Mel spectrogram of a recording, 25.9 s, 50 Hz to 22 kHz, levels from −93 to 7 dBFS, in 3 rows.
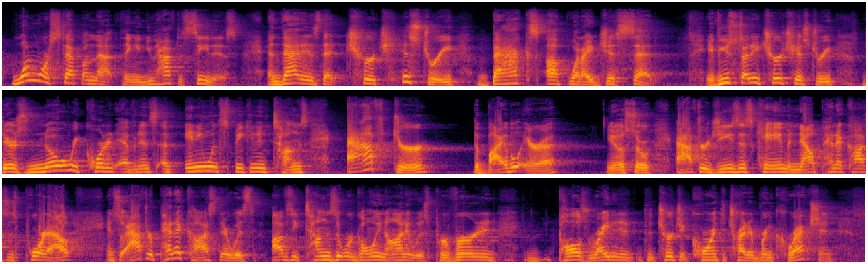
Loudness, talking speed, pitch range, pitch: -18 LUFS, 190 wpm, 140-175 Hz, 155 Hz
